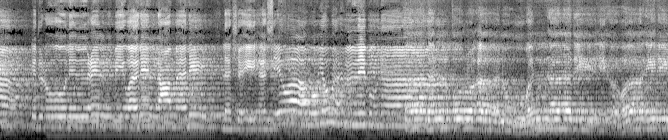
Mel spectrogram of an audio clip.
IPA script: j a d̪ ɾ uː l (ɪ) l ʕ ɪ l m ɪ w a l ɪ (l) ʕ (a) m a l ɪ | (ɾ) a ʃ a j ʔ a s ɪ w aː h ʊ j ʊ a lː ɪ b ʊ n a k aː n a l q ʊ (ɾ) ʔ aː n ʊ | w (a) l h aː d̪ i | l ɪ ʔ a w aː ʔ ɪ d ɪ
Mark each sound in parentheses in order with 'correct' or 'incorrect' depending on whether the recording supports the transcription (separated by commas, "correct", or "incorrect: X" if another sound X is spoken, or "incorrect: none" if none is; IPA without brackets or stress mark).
correct, correct, correct, incorrect: l, correct, correct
